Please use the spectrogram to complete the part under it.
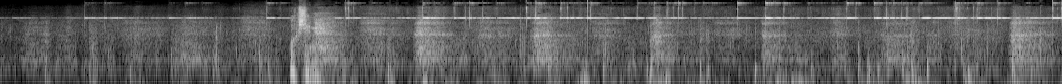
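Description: Footsteps crunch on a rocky dirt trail.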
